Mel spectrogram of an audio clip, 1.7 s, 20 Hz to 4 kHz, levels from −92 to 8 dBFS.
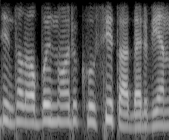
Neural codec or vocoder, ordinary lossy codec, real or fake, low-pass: codec, 16 kHz, about 1 kbps, DyCAST, with the encoder's durations; Opus, 24 kbps; fake; 3.6 kHz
